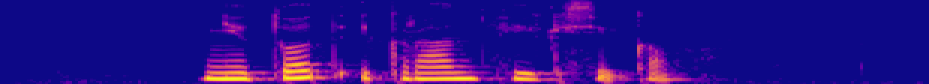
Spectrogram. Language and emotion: Russian, neutral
